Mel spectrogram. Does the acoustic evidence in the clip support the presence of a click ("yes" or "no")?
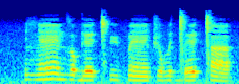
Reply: yes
